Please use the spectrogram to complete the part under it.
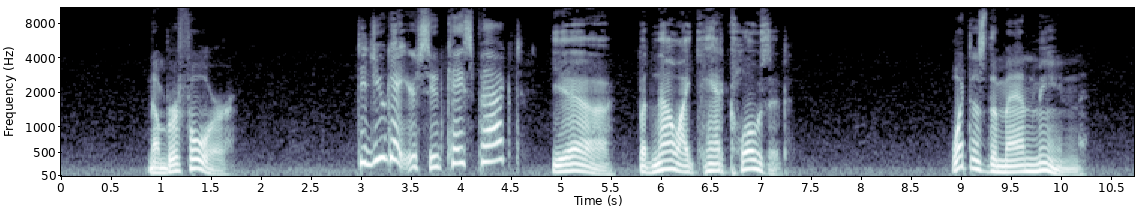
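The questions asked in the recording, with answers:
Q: What does the man mean?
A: His suitcase is too full to close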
